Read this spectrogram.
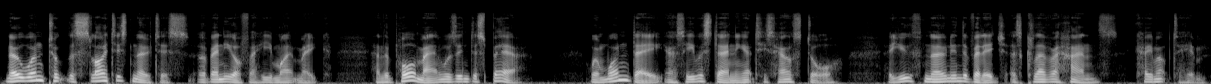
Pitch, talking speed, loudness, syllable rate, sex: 110 Hz, 215 wpm, -19 LUFS, 5.4 syllables/s, male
